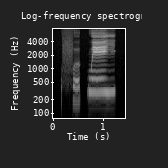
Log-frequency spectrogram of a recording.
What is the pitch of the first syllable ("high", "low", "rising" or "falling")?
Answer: rising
